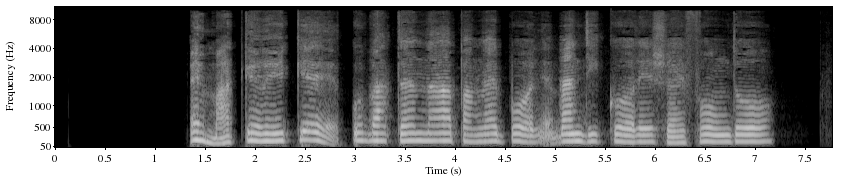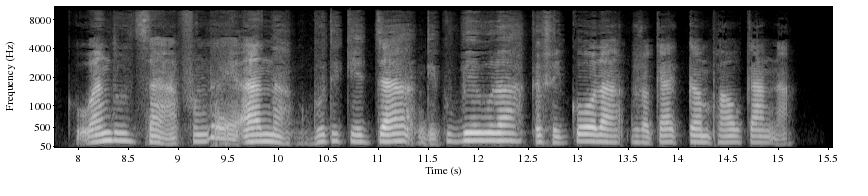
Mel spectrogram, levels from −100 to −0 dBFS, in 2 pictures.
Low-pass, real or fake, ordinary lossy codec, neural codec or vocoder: 9.9 kHz; fake; AAC, 32 kbps; codec, 16 kHz in and 24 kHz out, 0.4 kbps, LongCat-Audio-Codec, two codebook decoder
